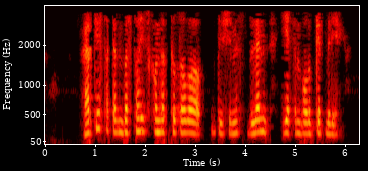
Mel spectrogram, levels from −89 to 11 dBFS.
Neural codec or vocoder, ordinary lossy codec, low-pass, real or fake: codec, 16 kHz in and 24 kHz out, 0.6 kbps, FocalCodec, streaming, 4096 codes; MP3, 16 kbps; 3.6 kHz; fake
